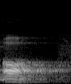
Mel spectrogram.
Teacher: अब देखिए विवृत में अ, जीभ नीचे ठाव में, एकदम जीभ सबसे नीचे अ बोलते हैं। तो आप उच्चारण करके देखिए, आपका जीभ नीचे चला जाता है।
